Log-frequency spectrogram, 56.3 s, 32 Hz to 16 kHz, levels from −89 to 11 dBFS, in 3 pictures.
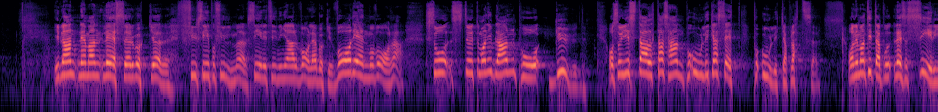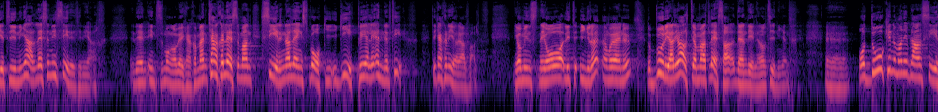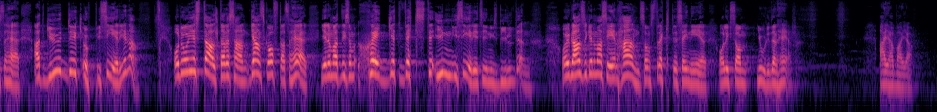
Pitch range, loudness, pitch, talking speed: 175-255 Hz, -24 LUFS, 215 Hz, 150 wpm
